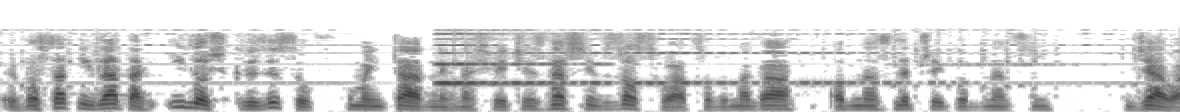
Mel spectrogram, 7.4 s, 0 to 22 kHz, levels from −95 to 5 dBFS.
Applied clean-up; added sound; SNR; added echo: classical method spectral subtraction.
